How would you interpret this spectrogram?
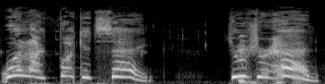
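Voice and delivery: high, loud mock coach bellowing at his player; furious coach yelling. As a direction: scream it like a coach losing his temper.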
